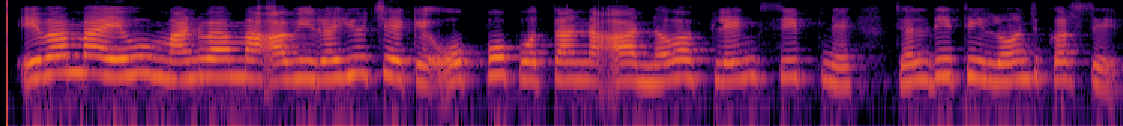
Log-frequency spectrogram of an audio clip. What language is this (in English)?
Gujarati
